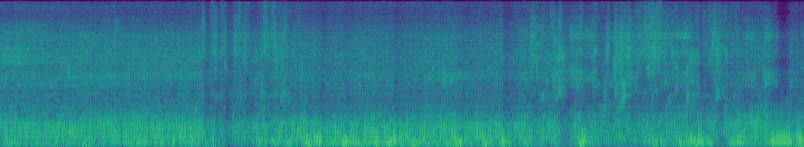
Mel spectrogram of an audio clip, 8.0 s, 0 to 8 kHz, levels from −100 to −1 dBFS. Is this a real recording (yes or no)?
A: no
